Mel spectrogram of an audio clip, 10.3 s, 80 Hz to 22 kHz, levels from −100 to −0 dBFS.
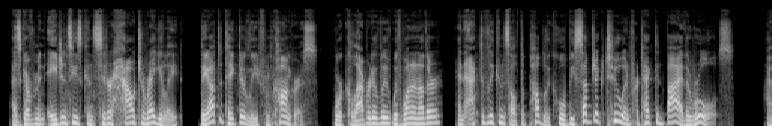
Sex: male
